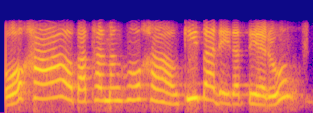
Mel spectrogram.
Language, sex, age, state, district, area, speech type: Assamese, female, 18-30, Assam, Nalbari, rural, conversation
